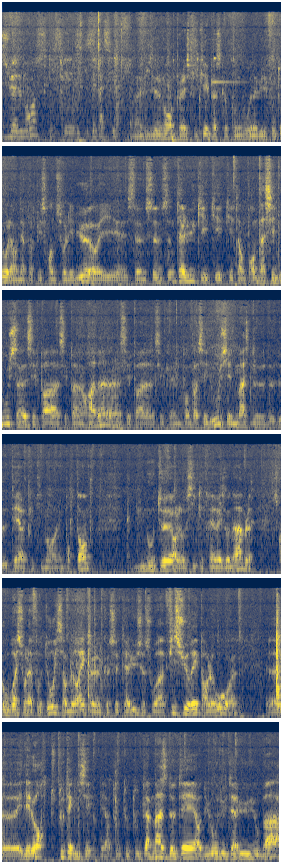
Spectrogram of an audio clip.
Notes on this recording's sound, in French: Extraits de la conférence de presse qui s'est tenue à la mairie d'Ingenheim.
